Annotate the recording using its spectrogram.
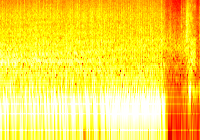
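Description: Turntable scratching and cutting: a percussive sample chopped by hand on the record and mixer into a fast run of hits, with a low bass note held under it in the second half. It cuts out sharply about three and a quarter seconds in, then the beat comes back at the very end.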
